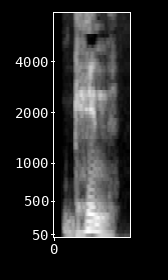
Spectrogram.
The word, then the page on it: घिन: گھن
